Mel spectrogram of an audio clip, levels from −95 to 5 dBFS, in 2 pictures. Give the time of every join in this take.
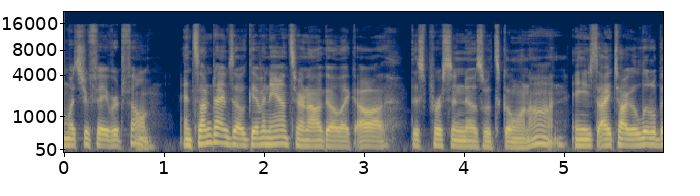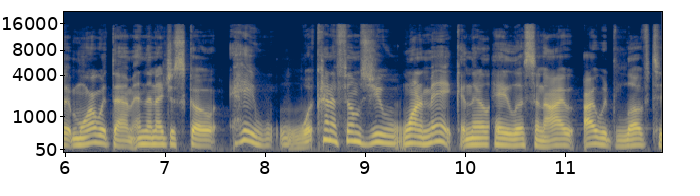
10.2 s

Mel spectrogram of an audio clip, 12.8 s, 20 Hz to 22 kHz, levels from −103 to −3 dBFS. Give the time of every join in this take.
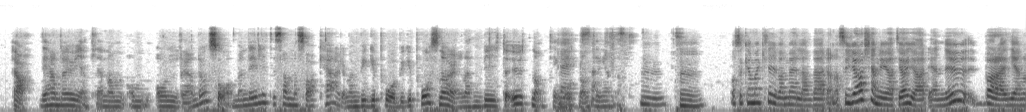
4.3 s, 8.4 s

